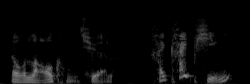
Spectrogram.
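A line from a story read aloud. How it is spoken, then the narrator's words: Laughing. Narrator (Chinese): 儿媳妇一听就笑了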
